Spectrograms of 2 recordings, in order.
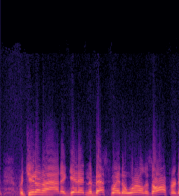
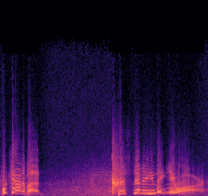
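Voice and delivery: mock-indignant, rising high; high, incredulous rebuke; indignant challenge; 7 semitones higher than usual. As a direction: act the scandalised churchgoer. Mocking churchgoers calling security.

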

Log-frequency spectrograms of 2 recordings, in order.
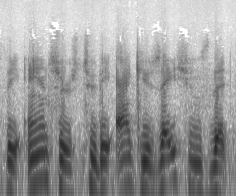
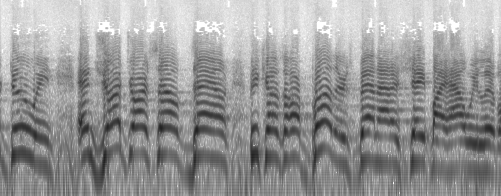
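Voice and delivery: forceful preaching; 11 semitones higher than usual. Acted. Preacher drives the verse home to the congregation, forceful. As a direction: lean on each phrase like a preacher.

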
